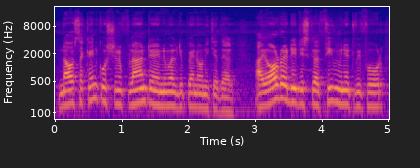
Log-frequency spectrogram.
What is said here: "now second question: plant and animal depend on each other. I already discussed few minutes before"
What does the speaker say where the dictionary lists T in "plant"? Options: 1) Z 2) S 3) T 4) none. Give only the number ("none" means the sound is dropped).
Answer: 3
